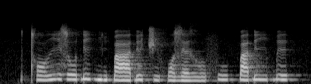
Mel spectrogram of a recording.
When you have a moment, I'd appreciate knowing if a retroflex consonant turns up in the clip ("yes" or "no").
no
